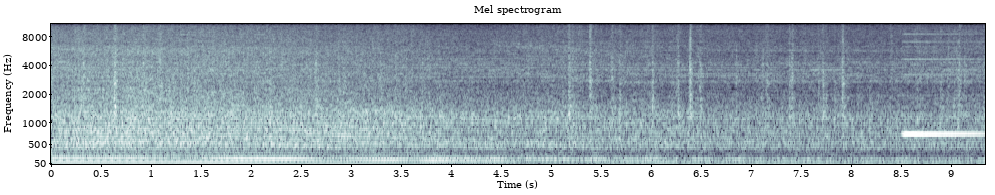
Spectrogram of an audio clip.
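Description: Simulated aircraft propeller engine idling at around 500 RPM in Microsoft Flight Simulator, a steady low droning hum with layered rumbling tones that holds constant throughout, with no talking.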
